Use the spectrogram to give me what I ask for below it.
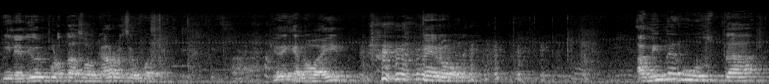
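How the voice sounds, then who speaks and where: High-voiced pastor in echoey church. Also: male voice, a little slow, pauses often. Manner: humorous, animated storyteller. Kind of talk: storytelling sermon. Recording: echoey church hall, distant mic.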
